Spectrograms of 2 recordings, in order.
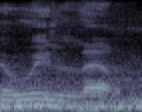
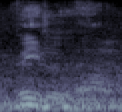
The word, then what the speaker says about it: Willer: Ancora oggi lo confesso, leggo tutti i mesi Tex Willer, che non si dice Willer, ma si dice Willer, come si dice una volta, e quello lo leggo, è l'ultimo aggancio.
